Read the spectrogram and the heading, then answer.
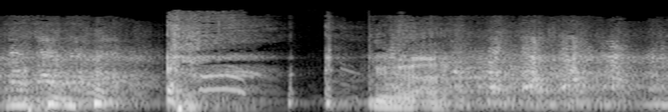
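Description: human body sound, person coughing

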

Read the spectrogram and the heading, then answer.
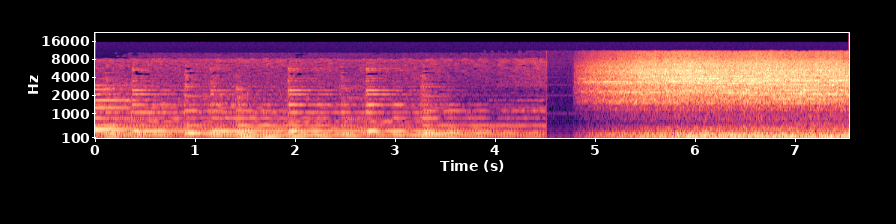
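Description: vehicle, airplane cabin ambience

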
